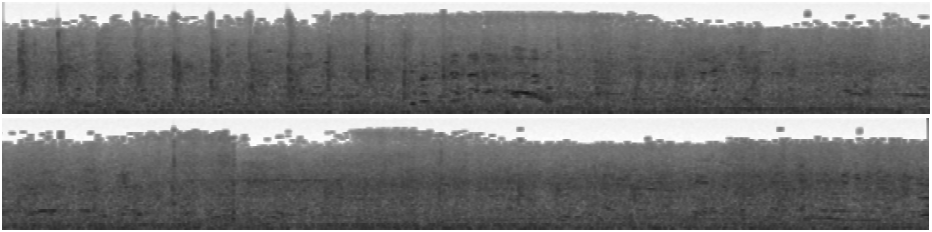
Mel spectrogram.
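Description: Busy city street ambience: crowd chatter over a steady low hum of traffic.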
